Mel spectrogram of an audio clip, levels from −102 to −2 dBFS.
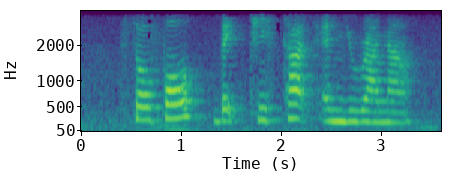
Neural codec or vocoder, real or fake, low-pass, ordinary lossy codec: none; real; 3.6 kHz; AAC, 24 kbps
